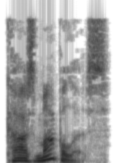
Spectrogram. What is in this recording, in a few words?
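"cosmopolis", British English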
